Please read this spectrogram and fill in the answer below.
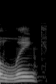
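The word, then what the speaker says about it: Linqto: his boy in Chicago anyway head over to link to to the offering and its terms past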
